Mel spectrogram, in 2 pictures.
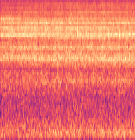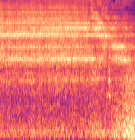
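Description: Laser welding head welding small wire coil springs to a steel plate: a steady high hiss of the weld and its gas flow, which cuts off about five seconds in.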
